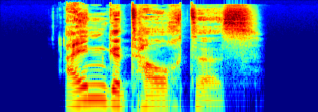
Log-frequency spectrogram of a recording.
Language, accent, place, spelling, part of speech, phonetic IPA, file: German, Germany, Berlin, eingetauchtes, adjective, [ˈaɪ̯nɡəˌtaʊ̯xtəs], De-eingetauchtes.ogg
- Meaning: strong/mixed nominative/accusative neuter singular of eingetaucht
